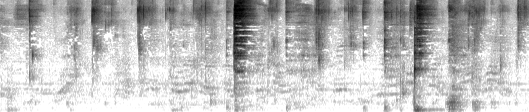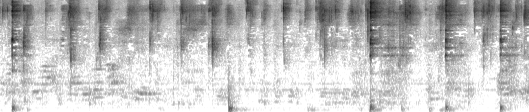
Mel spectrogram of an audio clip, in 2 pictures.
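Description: Close-miked mouth sounds of eating: wet chewing and lip-smacking on rice and gravy, irregular and quick, with a couple of louder ones about three and a half and six seconds in.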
